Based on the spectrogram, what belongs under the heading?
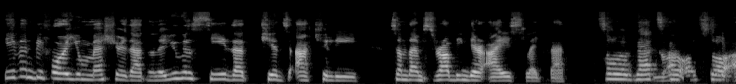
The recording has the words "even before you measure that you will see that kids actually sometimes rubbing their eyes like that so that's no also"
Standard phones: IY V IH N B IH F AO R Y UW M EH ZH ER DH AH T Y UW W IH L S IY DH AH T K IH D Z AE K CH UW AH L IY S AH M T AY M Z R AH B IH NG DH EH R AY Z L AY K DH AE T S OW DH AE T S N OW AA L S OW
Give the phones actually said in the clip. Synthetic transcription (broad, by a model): IY V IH N B IH F AO R Y UW M EH SH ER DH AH T Y UW W IH L S IY DH AH T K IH D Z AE K CH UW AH L IY S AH M T AY M S R AH B IH NG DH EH R AY S L AY K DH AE T S OW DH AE T S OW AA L S OW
